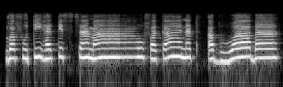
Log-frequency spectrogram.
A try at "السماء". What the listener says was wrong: اس میں حمزہ کو نا الگ سے پڑھیں گے, اردو کی طرح سماؤ نہیں بولنا. سماؤ.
